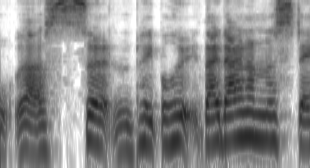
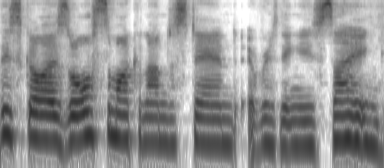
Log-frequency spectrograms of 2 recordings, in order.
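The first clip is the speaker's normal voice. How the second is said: ordinary talk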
